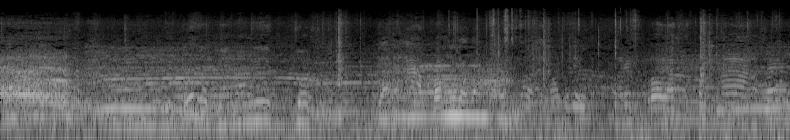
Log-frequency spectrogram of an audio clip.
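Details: At Sukorejo animal market in Kendal, Simmental calves and cows bellow repeatedly in overlapping, sustained moos; a clear higher call rises mid-way, amid people's voices and clattering market sounds.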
